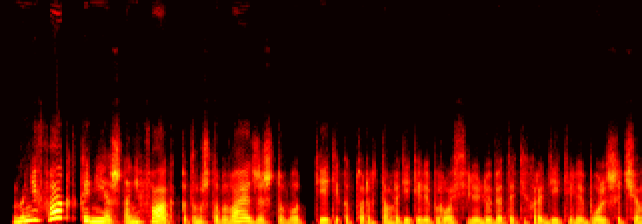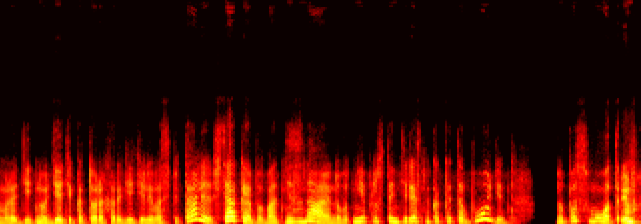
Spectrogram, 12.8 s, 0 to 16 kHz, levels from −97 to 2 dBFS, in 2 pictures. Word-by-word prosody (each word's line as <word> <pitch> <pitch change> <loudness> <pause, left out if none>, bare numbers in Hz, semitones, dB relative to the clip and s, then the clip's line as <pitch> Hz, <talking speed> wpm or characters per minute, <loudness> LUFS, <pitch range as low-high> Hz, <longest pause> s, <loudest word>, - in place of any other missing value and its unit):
Но 245 - +2
не 335 +3 +4
факт, - - +8
конечно, 225 -8 +2
не 200 +3 -1
факт. 215 -5 +3
Потому 190 0 -7
что 190 +3 -6
бывает 220 +5 0
же, 195 - -5
что 185 0 -6
вот 175 +1 -8
дети, 185 0 -4
которых 175 -3 -10
там 165 -2 -6
родители 180 +1 -5
бросили, 160 0 -6
любят 165 0 -4
этих 165 -1 -12
родителей 165 0 -6
больше, 175 +4 -6
чем 165 +2 -6
роди 165 +1 -3
Ну, 185 -2 0
дети, 175 +2 +2
которых 180 +1 -2
родители 180 +1 -2
воспитали, 255 - 0
всякое 290 -9 +6
бывает, 150 -3 -3
не 205 - +2
знаю. 225 -6 +3
Но 175 - -4
вот 200 +4 -9
мне 235 +2 +1
просто 240 0 -5
интересно, 230 +2 -1
как 215 +1 -10
это 225 -1 -3
будет. 305 - 0 0.5
Ну, 210 - -3
посмотрим. 245 -3 +3
185 Hz, 195 wpm, -24 LUFS, 175-230 Hz, 0.5 s, факт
